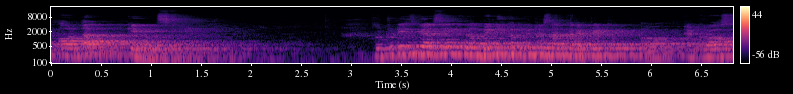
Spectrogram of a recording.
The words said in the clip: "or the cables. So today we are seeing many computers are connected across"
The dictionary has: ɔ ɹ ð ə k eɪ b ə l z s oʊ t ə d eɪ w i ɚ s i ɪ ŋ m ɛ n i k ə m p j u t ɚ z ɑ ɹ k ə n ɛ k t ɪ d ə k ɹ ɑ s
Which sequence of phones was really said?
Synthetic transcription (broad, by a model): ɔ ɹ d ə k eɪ ə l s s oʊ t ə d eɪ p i ɚ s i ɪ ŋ m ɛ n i k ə m p j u t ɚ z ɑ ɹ k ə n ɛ k t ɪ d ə k ɹ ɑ s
